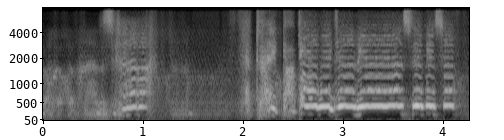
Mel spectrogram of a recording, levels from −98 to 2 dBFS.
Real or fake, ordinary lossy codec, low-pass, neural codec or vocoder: fake; none; 7.2 kHz; codec, 16 kHz, 0.5 kbps, FreqCodec, smaller model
